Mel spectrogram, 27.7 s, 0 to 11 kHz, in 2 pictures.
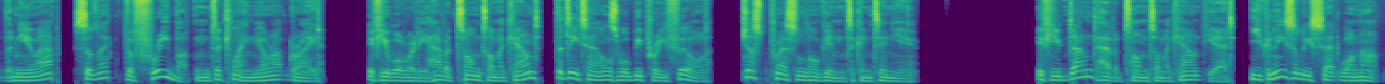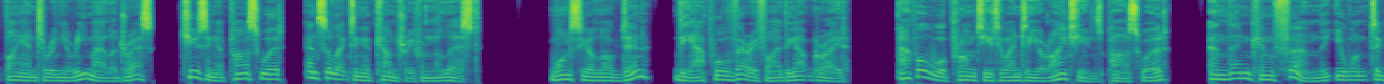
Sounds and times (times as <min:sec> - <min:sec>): Speech synthesizer: 0:00.0 - 0:09.2, 0:10.4 - 0:18.6, 0:19.4 - 0:27.6.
